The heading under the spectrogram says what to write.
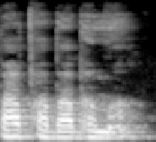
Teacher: पा वर्ग पा फा बा भ म को हम लोग कहते हैं, इनका उच्चारण स्थान ओष्ठ है, ओठ है। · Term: ओष्ठ वर्ण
